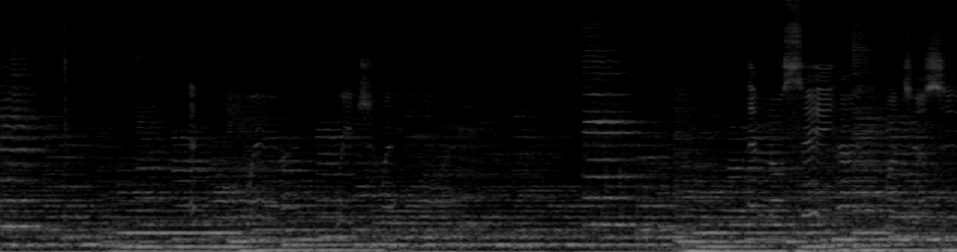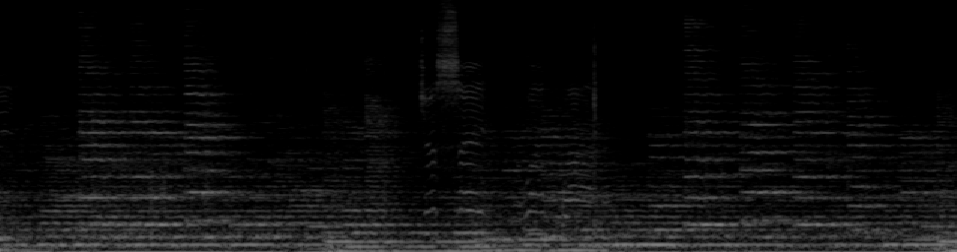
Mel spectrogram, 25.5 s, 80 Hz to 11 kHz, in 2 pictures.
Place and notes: Camp Exodus - Balz is playing the tapes at the Camp Exodus
camp exodus is a performative architecture, a temporary laboratory, an informative space station in the format of a garden plot.
orientated on the modular architectures and "flying buildings", the camp exodus compasses five stations in which information can be gathered, researched, reflected on and reproduced in an individual way. the camp archive thus serves as a source for utopian ideas, alternative living concepts, visions and dreams.
Balz Isler (Tapemusician) was invited to experiment with Gordon Müllenbach (Writer).
Berlin, Germany, 15 August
